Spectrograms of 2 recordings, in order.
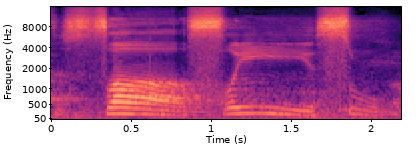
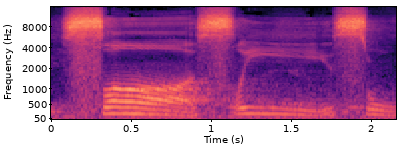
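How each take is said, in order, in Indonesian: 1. Bunyi s berat dan tebal. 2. Bunyi s berat dan tebal.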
